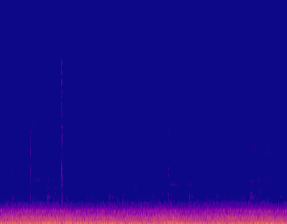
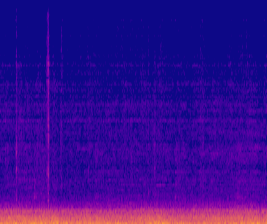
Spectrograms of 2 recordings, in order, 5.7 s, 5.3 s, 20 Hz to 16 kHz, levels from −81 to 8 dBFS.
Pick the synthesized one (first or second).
second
